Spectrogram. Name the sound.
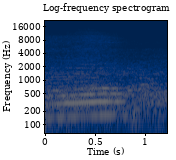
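car passing outside the house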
